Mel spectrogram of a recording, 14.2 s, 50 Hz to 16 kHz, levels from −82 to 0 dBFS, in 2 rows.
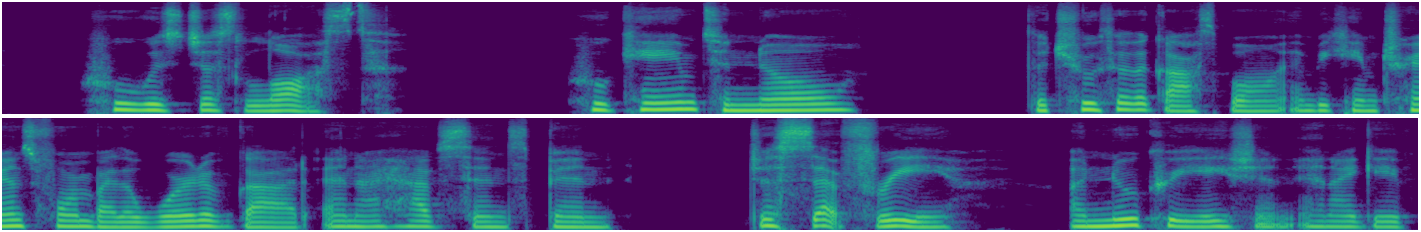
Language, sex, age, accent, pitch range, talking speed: English, female, 20-39, American, 170-195 Hz, 150 wpm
